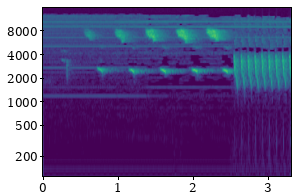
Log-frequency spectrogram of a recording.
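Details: Common nightingale singing: a run of clear whistled notes, each paired with a higher slurred note and repeated about every half second, then breaking into a rapid series of loud, buzzy repeated notes.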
